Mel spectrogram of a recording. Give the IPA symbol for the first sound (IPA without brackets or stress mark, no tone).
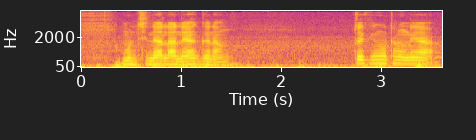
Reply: m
